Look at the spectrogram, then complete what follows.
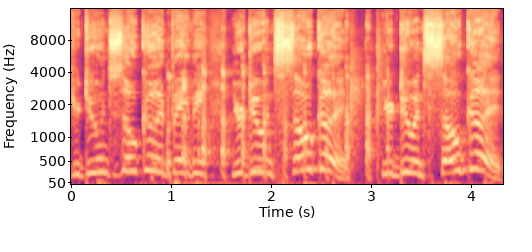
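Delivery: put-on very high, drunken, encouraging cheering. Retelling how a drunk couple cheered each other on: imitating drunken cheering-on. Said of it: "cheering each other on while they".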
